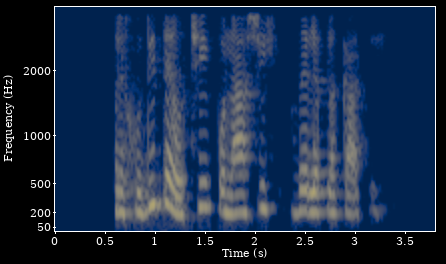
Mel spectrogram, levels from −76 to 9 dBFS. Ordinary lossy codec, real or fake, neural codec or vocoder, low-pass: none; fake; vocoder, 22.05 kHz, 80 mel bands, WaveNeXt; 3.6 kHz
